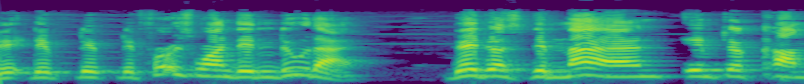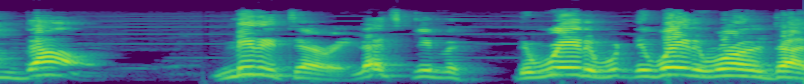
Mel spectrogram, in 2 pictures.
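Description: A man's high voice moves at a moderate pace, with ordinary pitch variation. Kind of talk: sermon. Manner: exhortative, urgent pulpit delivery with rhetorical questions and repetition; halting at times, with filler pauses between phrases.

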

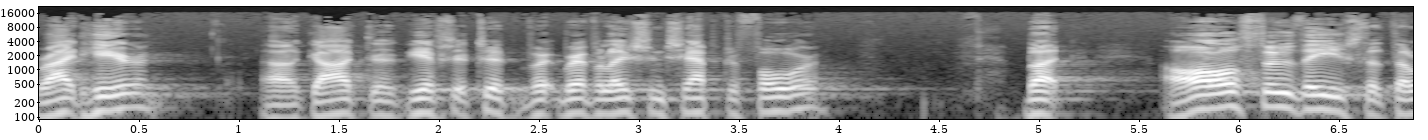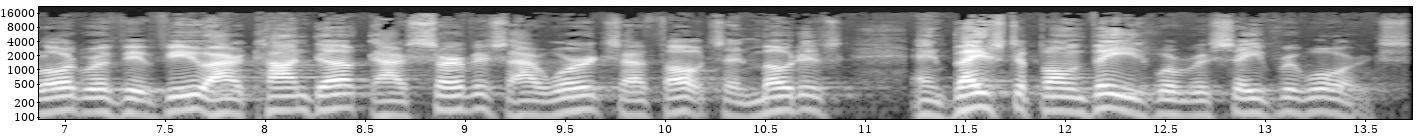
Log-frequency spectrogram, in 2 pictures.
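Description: On a very clean recording with a silent background, a man with a Mississippi accent speaks at medium pitch and a moderate pace, with ordinary pitch variation. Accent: Mississippi Southern US. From US South, Mississippi (Jackson). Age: 80s+. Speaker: retired Baptist pastor, guest preacher. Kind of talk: sermon. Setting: church. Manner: halting.

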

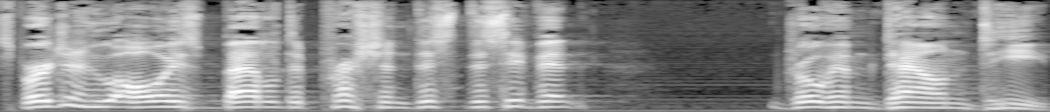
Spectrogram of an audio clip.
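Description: Over music in the background, a man with an American accent speaks at a fairly slow pace, with high pitch and ordinary pitch variation. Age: 60s. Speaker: retiring pastor. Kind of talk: sermon. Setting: church.

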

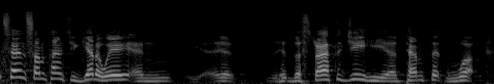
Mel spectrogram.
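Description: A man's voice has a bright, sharp tone. His intonation is lively. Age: 50s. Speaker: pastor. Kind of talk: sermon. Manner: halting, frequent fillers and repetitions.

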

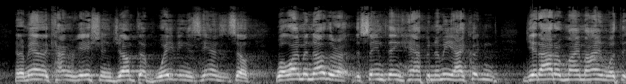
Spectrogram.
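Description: A man's high-pitched voice, with ordinary rises and falls, comes through noticeable background noise. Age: old. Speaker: visiting preacher at missions conference. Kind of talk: sermon. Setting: church. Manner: animated.

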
